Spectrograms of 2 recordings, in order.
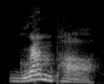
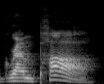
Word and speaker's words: grandpa: Same in grandpa and grandma. We don't say grandpa because it's too difficult.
